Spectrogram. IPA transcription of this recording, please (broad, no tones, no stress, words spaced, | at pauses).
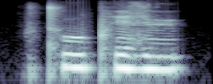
tʰupʰezy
